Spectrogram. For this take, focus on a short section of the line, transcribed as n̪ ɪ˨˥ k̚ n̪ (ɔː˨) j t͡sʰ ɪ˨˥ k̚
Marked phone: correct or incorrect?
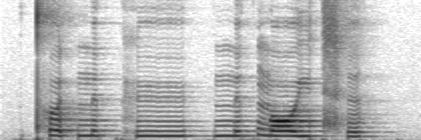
correct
